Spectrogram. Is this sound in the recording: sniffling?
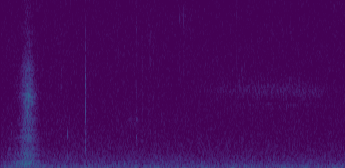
yes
